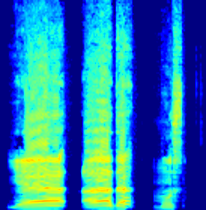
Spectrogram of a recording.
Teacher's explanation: یا مد کھڑا زبر یا کے اوپر چھوٹی مد ہے، اس لیے 3 الف کی مقدار کھینچ کر پڑھیں گے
